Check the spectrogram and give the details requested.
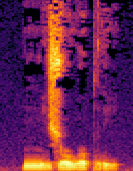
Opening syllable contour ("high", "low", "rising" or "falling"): low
